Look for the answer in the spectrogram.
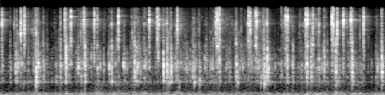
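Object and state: Plastic mechanical keyboard.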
